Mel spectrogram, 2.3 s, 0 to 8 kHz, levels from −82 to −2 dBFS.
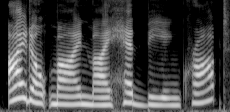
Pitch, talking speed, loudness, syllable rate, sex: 235 Hz, 180 wpm, -17 LUFS, 3.8 syllables/s, female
